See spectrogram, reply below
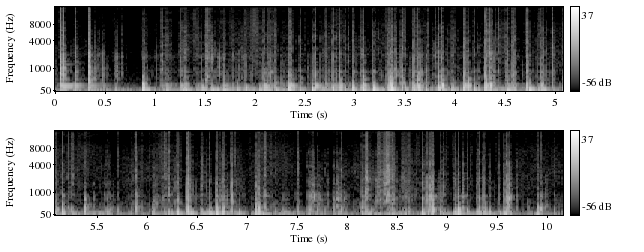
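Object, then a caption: Thin aluminium license plate. A thin, flat metal novelty Patriots license plate, likely aluminum, is held horizontally and tapped rapidly with fingertips and nails. The taps sound hollow and block-like, with a dull, low-heavy thud and very little ring. They come in a quick, uneven patter throughout.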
